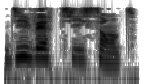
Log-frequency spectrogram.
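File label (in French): "divertissante", French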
